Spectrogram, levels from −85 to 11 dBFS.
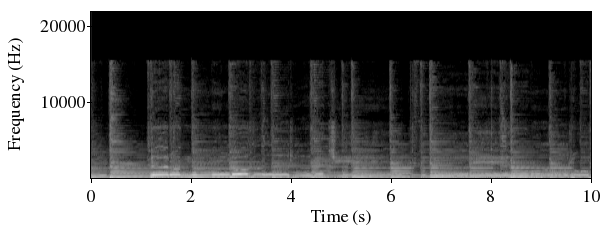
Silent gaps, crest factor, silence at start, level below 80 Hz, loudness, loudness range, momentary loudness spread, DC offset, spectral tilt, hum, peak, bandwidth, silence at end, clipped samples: none; 16 dB; 0 s; -56 dBFS; -19 LUFS; 7 LU; 11 LU; under 0.1%; -7 dB/octave; none; -4 dBFS; 16 kHz; 0 s; under 0.1%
